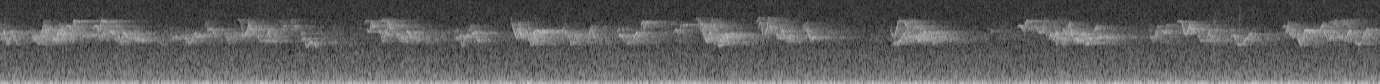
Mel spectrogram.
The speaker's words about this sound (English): Since there's so many vireos singing here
